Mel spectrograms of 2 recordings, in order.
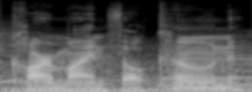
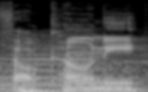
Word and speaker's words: Carmine Falcone: Side note, it's Ra's al Ghul, not Raz, and it's Carmine Falcone, not Falcone.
